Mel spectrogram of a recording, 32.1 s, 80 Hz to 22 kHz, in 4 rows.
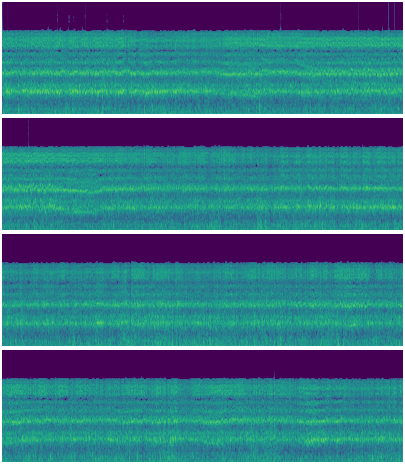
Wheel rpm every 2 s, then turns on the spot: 230, 230, 220, 200, 200, 230, 230, 230, 230, 230, 240, 230, 230, 230, 230, 230.
none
